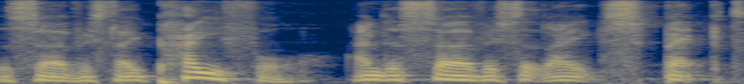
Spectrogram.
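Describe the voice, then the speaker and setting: With a very deep, low pitch, a dark, mellow tone and vocal fry, a man talks at a fairly quick pace with lively intonation. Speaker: video commentator. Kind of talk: commentary. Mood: critical, sarcastic. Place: home room.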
